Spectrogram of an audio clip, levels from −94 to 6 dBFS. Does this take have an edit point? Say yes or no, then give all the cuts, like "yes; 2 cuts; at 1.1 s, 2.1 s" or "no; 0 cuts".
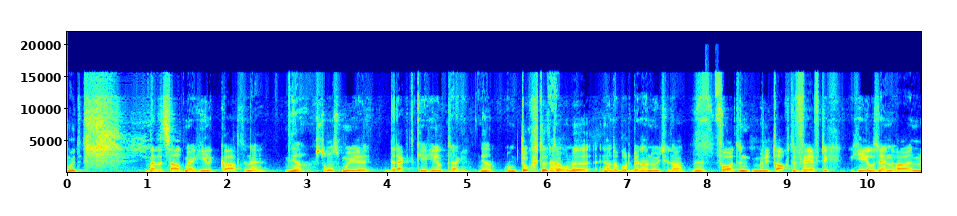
yes; 4 cuts; at 1.0 s, 1.4 s, 5.9 s, 8.5 s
